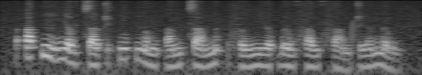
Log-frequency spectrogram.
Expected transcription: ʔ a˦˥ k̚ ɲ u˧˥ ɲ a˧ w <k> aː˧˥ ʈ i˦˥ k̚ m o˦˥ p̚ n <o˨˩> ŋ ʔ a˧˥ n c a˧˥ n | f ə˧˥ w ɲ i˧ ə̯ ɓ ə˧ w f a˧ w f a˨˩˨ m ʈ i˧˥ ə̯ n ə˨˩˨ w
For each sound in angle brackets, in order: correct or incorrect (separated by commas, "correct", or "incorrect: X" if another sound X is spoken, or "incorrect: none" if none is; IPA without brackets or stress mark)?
incorrect: c, correct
